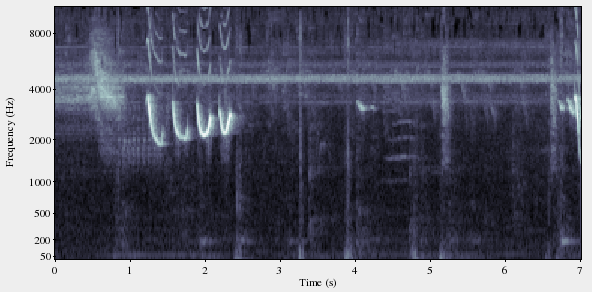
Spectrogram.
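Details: Sirtu in breeding condition, excited at the sight of a rival or female, utters four strong hooked whistles in quick succession, followed by sparse faint notes and soft knocks under a thin continuous high tone.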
